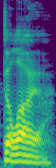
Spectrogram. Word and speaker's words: Dahlia: about the black dahlia or how do we pronounce that black delia black delia that's it the black delia not not enough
